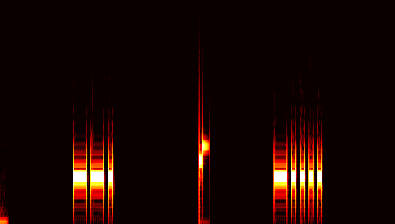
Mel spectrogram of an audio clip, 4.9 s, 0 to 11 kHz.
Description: Morse code, heard as a keyed tone, about 22 wpm, 700 Hz. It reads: G 6
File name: Single-Letter-Number-22wpm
